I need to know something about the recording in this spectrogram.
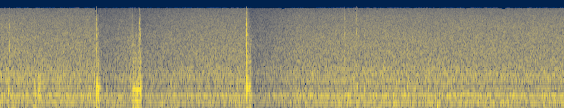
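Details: Honey bee colony in Newfoundland in May, days before it swarmed, with many bees flying at the hive entrance; continuous droning hum broken by several loud knocks or bumps near the start.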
